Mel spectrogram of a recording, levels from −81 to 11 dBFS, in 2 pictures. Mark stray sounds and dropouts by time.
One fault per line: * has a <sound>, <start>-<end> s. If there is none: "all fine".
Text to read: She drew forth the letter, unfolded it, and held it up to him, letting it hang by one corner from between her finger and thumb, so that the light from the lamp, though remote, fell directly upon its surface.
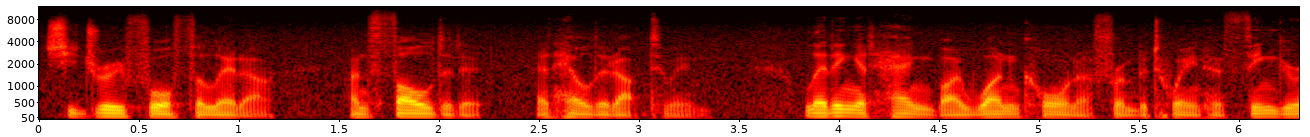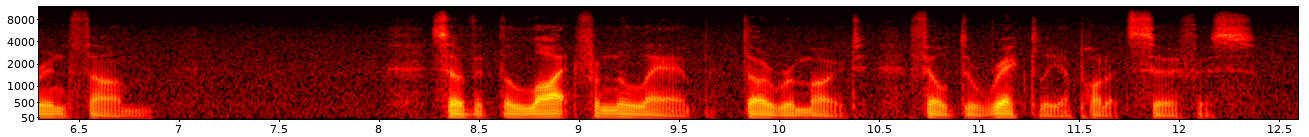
all fine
